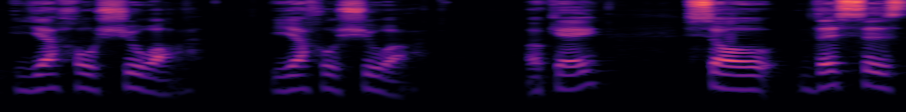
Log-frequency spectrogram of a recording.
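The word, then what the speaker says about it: יהושע: do says here that the classical pronunciation which means like the preexilic name of of Yeshua is actually yahushua yahushua okay so this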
